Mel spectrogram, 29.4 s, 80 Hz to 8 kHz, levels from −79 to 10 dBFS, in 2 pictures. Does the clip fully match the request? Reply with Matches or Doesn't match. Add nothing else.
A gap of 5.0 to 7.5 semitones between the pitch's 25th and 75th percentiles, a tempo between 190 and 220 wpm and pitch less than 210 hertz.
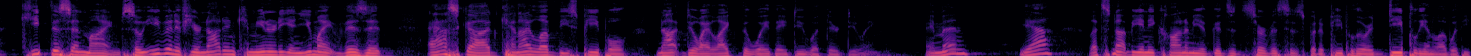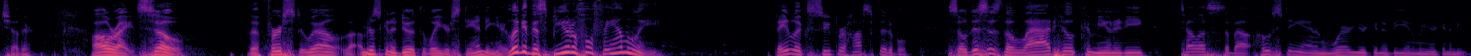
Matches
